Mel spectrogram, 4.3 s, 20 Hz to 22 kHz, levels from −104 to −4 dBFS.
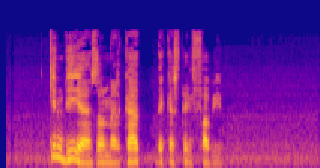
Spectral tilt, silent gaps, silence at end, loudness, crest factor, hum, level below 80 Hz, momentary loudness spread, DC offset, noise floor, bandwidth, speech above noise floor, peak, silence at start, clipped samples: -5 dB/octave; none; 1.35 s; -22 LUFS; 20 dB; none; -64 dBFS; 11 LU; under 0.1%; -52 dBFS; 11.5 kHz; 31 dB; -4 dBFS; 0.65 s; under 0.1%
